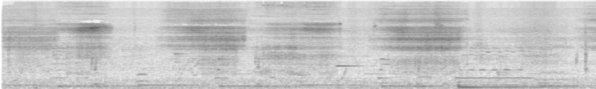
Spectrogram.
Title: Snoring in the car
